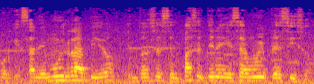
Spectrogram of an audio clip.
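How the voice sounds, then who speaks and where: Speaking at a fairly quick pace and high pitch, a man is heard with audible room echo and noticeable background noise. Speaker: football commentator. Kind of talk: casual radio chat. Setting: studio.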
